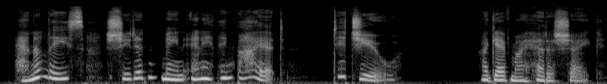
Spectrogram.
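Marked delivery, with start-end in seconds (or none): 0.1-3.9 panicky, soothing tone, pitched up. Someone addresses their granny after a tense moment, panicked yet consoling. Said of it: "panic and consolation swirling in her voice".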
